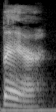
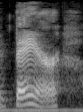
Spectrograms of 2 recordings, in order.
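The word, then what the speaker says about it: Bhaer: at his horrid name it isn't pronounced either bear or beer as people will say it but something between the two as only Germans can give it I'm glad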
